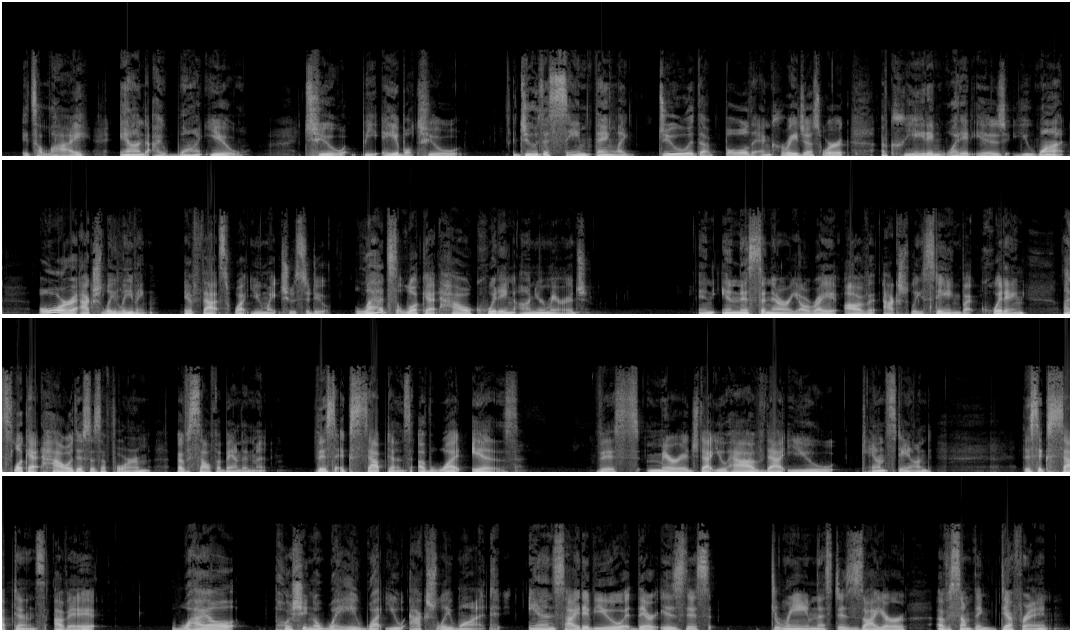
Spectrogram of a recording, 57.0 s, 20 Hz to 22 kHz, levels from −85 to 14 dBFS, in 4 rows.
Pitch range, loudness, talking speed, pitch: 115-145 Hz, -16 LUFS, 110 wpm, 130 Hz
